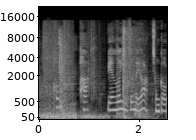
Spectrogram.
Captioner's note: boom!; crack!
